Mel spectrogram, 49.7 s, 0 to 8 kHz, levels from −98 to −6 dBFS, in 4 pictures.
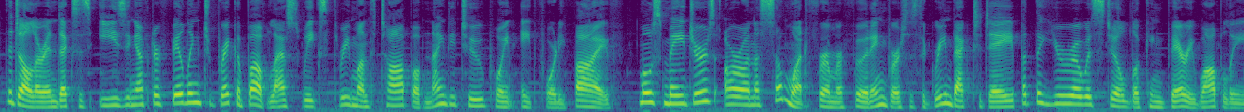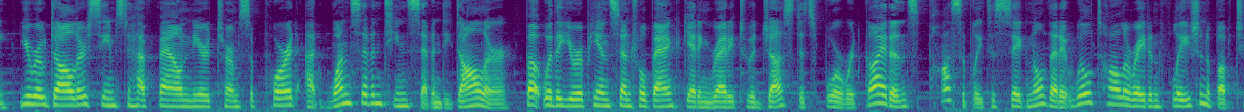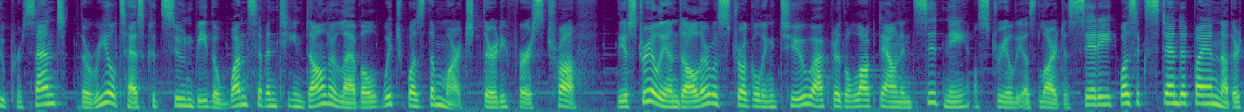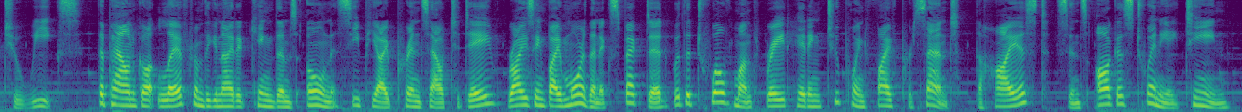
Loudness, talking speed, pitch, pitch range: -22 LUFS, 165 wpm, 170 Hz, 145-205 Hz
